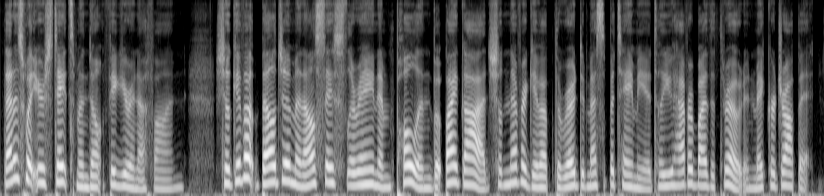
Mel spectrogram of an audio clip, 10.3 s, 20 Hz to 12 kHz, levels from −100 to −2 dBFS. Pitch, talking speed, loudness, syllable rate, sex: 220 Hz, 240 wpm, -18 LUFS, 5.9 syllables/s, female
